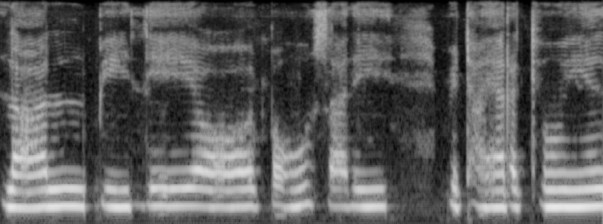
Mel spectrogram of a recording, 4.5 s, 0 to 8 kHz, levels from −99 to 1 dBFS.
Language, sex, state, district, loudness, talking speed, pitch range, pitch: Hindi, female, Uttar Pradesh, Lalitpur, -16 LUFS, 130 wpm, 230-240 Hz, 235 Hz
